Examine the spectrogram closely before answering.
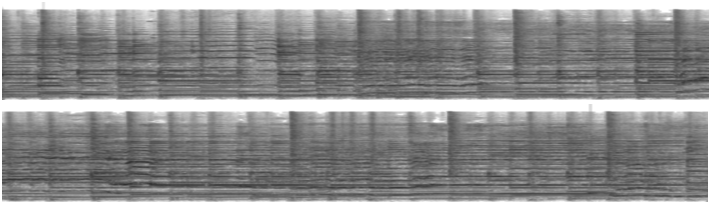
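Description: Live acoustic band music: a fiddle plays a sliding melody over strummed acoustic guitar.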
